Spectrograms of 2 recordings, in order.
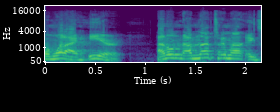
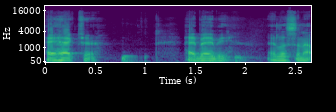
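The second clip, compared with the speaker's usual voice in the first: fake, put-on seductive, sexy voice; 9 semitones lower, 5 dB quieter than usual. Talking to a viewer who may have the stream muted: put-on sexy voice. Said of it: "I'll give you my sexy voice".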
